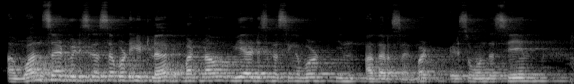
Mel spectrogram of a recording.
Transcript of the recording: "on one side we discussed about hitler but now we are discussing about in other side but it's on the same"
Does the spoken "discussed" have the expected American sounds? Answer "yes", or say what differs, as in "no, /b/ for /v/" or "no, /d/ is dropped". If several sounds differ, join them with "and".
no, /t/ is dropped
